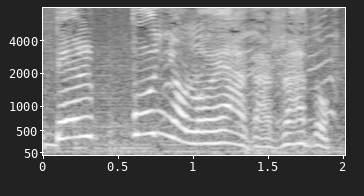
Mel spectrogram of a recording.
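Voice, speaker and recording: An actress narrating as a miner's wife recounting her torture in a radio drama, grave and measured. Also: fairly high pitch, sing-song, gravelly, full character voice. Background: soft music.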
